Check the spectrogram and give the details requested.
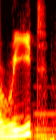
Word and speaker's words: read: lieblingsbeispiele ist d mal read read red red also lesen gelesen und und so weiter was dann aber gleich exakt gleich geschrieben wird r e a d aber anders ausgesprochen wird was eigentlich immer ein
